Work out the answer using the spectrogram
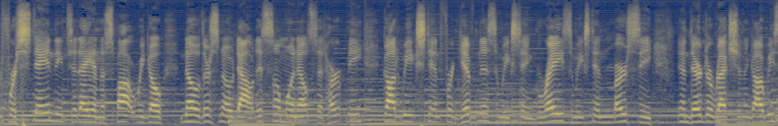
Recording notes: Recorded on Sunday, May 22nd, 2022, during service at The Anchor Church in Rockport, Maine.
